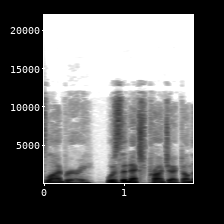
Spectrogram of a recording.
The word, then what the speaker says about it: LBRY: various and unrelated forms lbry pronounced library was the next project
